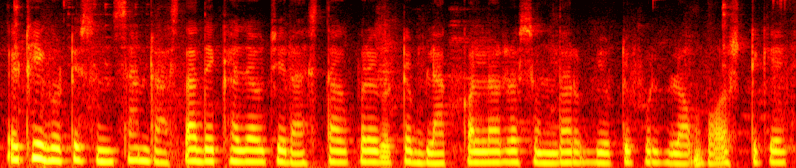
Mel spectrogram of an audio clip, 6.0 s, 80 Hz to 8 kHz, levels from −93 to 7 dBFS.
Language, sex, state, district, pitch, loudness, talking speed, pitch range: Odia, female, Odisha, Malkangiri, 190 Hz, -18 LUFS, 150 wpm, 185-205 Hz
